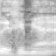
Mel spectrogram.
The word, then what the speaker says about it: résumé: Moi, ouais, nan CV ou nan curriculum vitae ou, gade ki jen yo prononce mon résumé, assis fom yon résumé, accent tombé sur premier syllabe là.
